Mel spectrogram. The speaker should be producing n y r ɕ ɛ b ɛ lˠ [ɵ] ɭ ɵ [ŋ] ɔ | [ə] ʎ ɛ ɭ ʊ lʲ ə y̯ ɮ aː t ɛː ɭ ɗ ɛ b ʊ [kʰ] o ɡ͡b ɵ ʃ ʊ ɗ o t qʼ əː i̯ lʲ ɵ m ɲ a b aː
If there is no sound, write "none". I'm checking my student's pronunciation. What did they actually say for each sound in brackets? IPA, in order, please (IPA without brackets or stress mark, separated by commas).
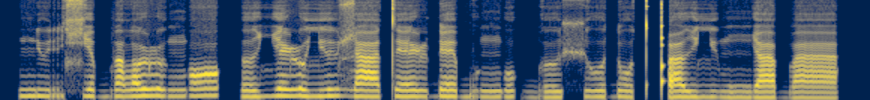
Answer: ɵ, ŋ, ə, ŋ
